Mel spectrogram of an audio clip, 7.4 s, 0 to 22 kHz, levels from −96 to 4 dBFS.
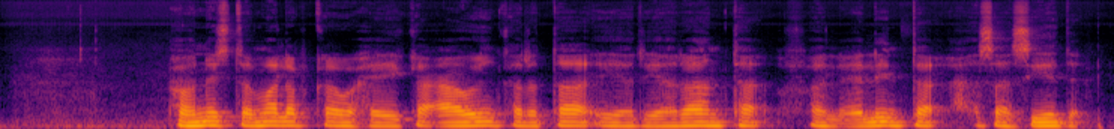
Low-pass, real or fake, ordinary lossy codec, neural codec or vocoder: none; real; none; none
